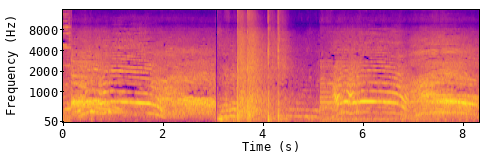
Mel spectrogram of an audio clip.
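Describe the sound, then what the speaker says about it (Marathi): A dense crowd fills the overnight renovation festival of the Pandava-era Sapatnath temple in Sarmale village, Sawantwadi, Konkan. Loud voices carry throughout, broken midway by a short burst of sharp crackling bangs. "लोकांची इतकी गर्दी आहे ना"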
